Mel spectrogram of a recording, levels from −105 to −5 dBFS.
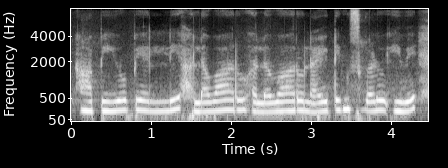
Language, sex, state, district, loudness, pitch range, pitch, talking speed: Kannada, female, Karnataka, Bidar, -11 LUFS, 205-225 Hz, 215 Hz, 105 wpm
